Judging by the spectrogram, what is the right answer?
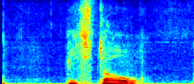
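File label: "pistool", Dutch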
